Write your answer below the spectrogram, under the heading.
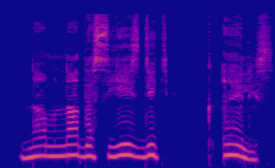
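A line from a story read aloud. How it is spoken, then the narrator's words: Quiet. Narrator (Russian): тихо сказала Анна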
